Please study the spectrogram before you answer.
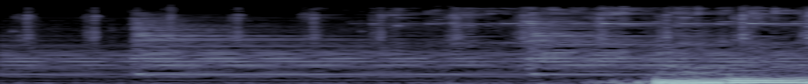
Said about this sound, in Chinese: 再想象一下啊，你睡到半夜的时候，听到了滴答滴答的声音，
